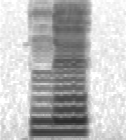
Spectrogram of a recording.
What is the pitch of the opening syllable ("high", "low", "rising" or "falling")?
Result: high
